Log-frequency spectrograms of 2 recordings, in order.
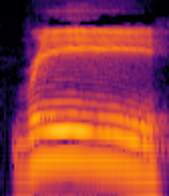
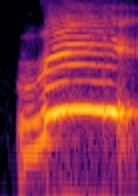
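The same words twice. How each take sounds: First: It is said in a normal voice. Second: It is said in a high-pitched voice.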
